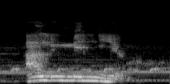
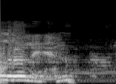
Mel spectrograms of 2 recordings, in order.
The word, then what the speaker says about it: aluminium: are the minions fantastic please please pronounce it that way I know it sounds a little bit silly as an American actor but I just I just can't stand aluminum aluminum foil it just doesn't sound good guys like I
